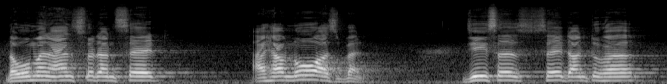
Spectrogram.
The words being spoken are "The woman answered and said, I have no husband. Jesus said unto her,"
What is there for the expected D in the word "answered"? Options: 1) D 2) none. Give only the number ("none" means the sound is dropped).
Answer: 1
